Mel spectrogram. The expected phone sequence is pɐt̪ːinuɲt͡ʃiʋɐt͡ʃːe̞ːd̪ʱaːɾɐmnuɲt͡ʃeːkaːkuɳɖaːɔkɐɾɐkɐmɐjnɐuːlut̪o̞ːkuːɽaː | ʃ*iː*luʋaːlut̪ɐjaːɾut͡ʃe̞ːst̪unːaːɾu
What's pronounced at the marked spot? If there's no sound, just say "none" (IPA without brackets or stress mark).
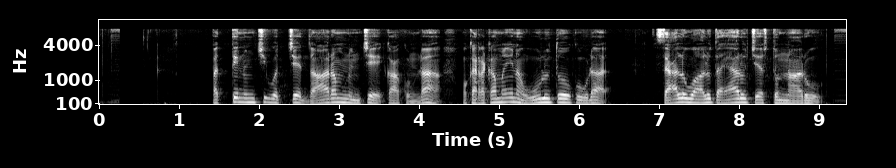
aː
